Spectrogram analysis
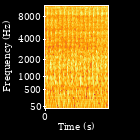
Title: SERVO-n ventilator - HFO(High Frequency Oscillatory Ventilation)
